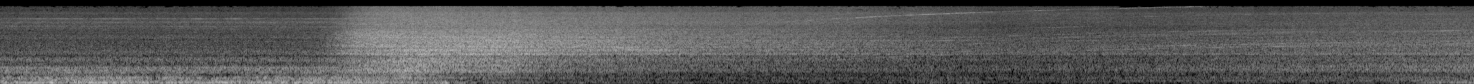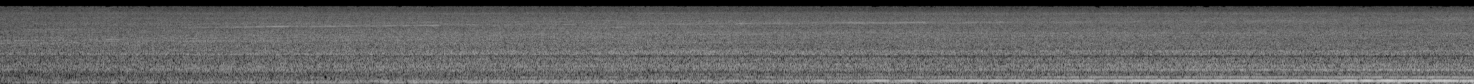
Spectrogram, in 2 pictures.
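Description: GE CF34-8E turbofan on an Embraer E175, run on the ground with its cowl doors open. A sudden loud rush of air comes in about three and a half seconds in, then thin high whines rise slowly as the engine spools up, and a low steady hum builds and strengthens toward the end.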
